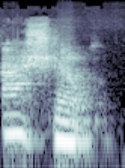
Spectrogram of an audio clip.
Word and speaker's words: Ashill: It's pronounced Ashill.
